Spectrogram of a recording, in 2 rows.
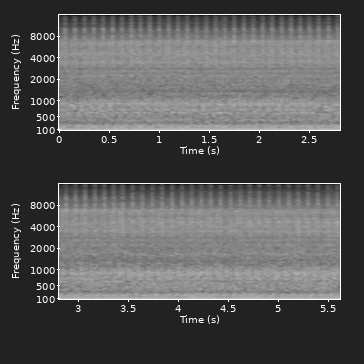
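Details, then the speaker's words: Honda CB750 (CB Seven Fifty) engine running with a fast, light metallic ticking from one hydraulic valve lifter. The clicking started some time after an oil change; the lifter is either dirty or broken. "je commence à entendre le clic dans le moteur, donc le bruit de claquement"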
